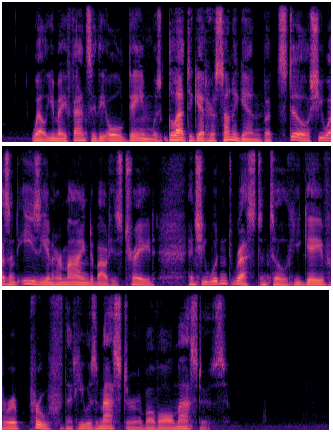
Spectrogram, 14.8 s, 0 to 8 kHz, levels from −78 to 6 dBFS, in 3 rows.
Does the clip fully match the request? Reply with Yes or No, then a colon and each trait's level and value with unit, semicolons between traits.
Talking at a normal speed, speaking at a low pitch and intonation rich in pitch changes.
No: average, 170 wpm; low, 110 Hz; average, 3.6 semitones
